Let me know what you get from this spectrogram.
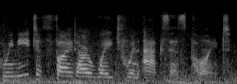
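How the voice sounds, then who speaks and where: An actress playing an earnest, duty-bound warlock officer with a measured, serious manner in a video game. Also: female voice, on the low side, animated, lightly acted. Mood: businesslike. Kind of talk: video game dialogue acting. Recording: loud music underneath.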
